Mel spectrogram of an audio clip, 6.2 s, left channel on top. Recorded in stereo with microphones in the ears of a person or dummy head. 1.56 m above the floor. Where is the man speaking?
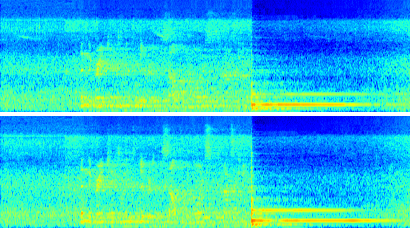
5° right (ahead or behind), 2.5 m; by 3.7 s 20° right (ahead or behind), 3.5 m.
